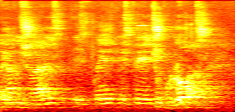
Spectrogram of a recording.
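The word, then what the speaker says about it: Lovaas: mencionar este hecho por lobas eh o lobas como él decía que lo pronunciara es un psicólogo eh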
